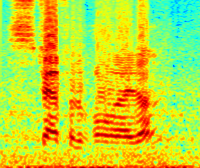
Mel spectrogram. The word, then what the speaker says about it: Stratford-upon-Avon: We went Stratton-upon-Avon. – Stratton-upon-Avon, or as the locals say it, Stratford-upon-Avon.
